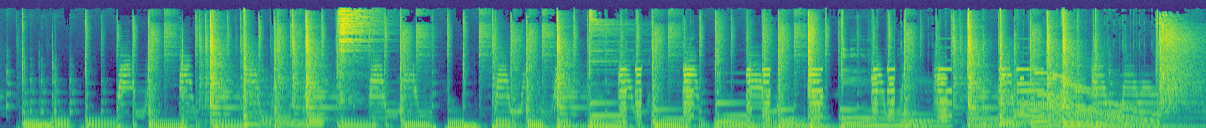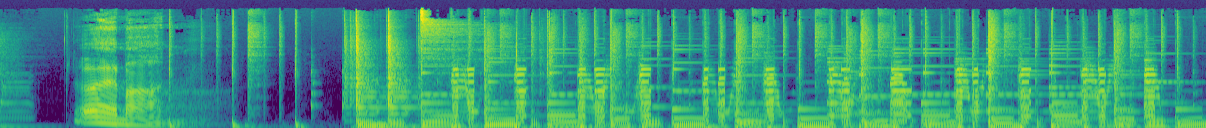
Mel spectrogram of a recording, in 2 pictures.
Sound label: reggae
